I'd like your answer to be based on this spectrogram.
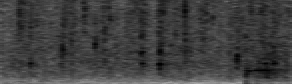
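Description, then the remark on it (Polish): Steady rain falls in a dense, even hiss, with scattered droplets pattering on a surface and one slightly heavier splash near the end. No voices are present. “Deszcz padał nieprzerwanie przez pierwsze dwa tygodnie września.”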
